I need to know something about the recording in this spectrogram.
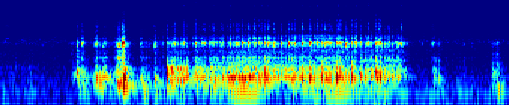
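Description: A winch ratchets rapidly as it is cranked.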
